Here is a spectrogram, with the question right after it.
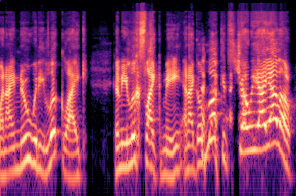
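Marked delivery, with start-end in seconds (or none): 3.0-4.4 much higher, thrilled call-out; excited exclamation. Retold or imitated. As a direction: point out a celebrity to the group. Points out his namesake in photo.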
